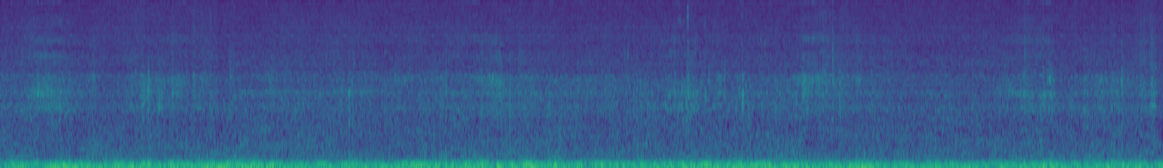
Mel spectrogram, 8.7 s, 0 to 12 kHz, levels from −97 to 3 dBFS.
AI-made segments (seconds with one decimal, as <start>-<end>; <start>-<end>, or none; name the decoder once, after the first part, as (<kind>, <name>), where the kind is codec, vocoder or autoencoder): 0.0-4.6 (codec, SNAC); 6.0-8.7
